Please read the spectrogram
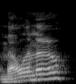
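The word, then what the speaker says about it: Melinoë: Melanino. Yeah, I mean that's how we say it, but it's a it's a Greek name.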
